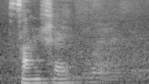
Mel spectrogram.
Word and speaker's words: संशय: और एक और वर्ण बचा श, तो मैंने लिखा सम, फिर लिखा श और फिर य, संशय, यानी यही उच्चरित होगा संशय।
